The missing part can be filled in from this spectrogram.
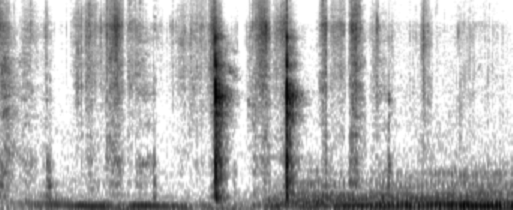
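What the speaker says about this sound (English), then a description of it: "So here I am grating" Vegetables being grated for coleslaw, a soft steady rasping scrape at close range with two sharp clacks partway through, building slightly louder toward the end with no talking.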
